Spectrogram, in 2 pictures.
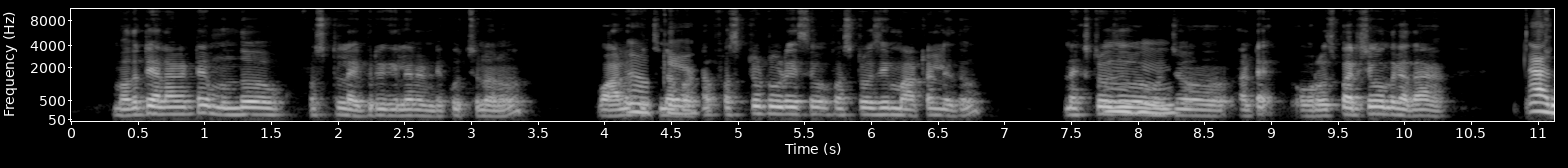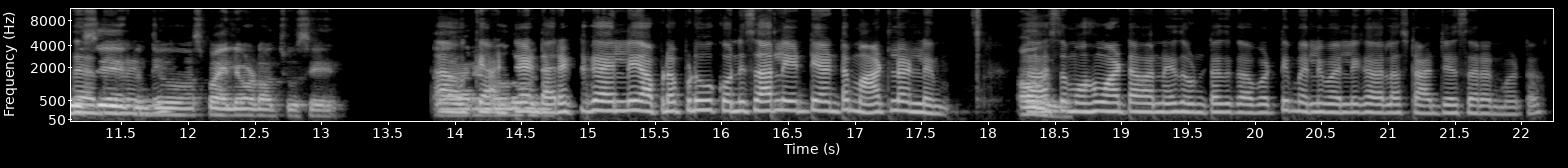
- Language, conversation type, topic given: Telugu, podcast, మీరు స్థానికులతో స్నేహం ఎలా మొదలుపెట్టారు?
- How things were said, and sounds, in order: in English: "ఫస్ట్ లైబ్రరీకెళ్ళానండి"; in English: "ఫస్ట్ టూ"; in English: "ఫస్ట్"; in English: "నెక్స్ట్"; tapping; in English: "స్మైల్"; in English: "డైరెక్ట్‌గా"; lip smack; in English: "స్టార్ట్"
